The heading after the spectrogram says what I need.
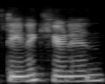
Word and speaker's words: Dana Kiernan: My name is Dana Kiernan. The pronunciation was perfect.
